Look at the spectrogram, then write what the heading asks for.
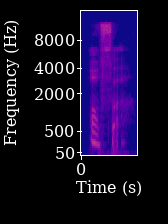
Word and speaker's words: offer: of vowel sounds offer remember that in British English the r at the end is not pronounced so the last sound is an a offer offered another example with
